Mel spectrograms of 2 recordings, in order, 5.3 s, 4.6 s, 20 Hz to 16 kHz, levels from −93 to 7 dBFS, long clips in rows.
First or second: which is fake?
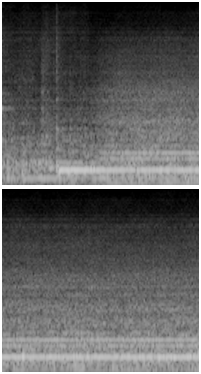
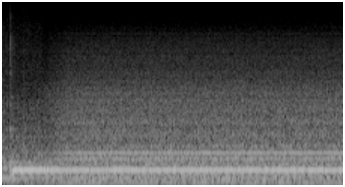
first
